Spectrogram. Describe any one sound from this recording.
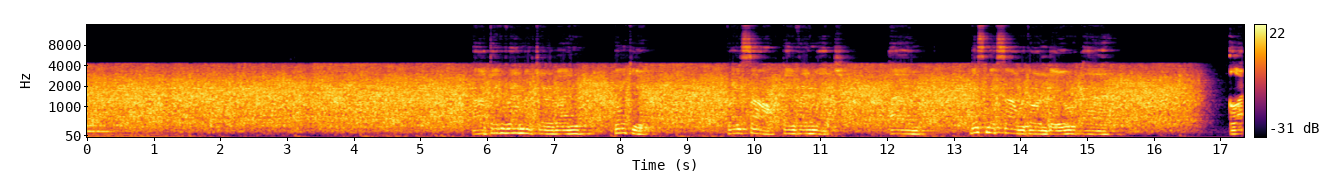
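An electric guitar plays.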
